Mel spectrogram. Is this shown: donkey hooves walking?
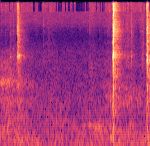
no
